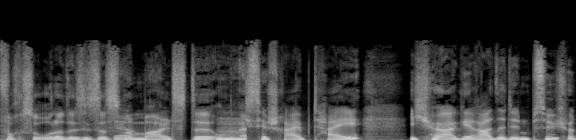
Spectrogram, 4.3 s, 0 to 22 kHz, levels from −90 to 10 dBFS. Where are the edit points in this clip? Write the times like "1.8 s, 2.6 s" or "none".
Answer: 1.8 s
